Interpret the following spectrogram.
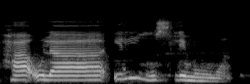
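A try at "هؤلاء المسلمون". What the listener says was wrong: ٹھیک ہے صحیح ہے.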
